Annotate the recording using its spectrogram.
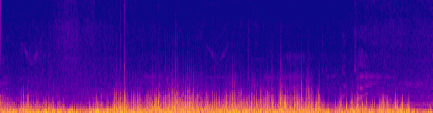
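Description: Wind buffeting the camera microphone, a loud, steady, low noise.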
